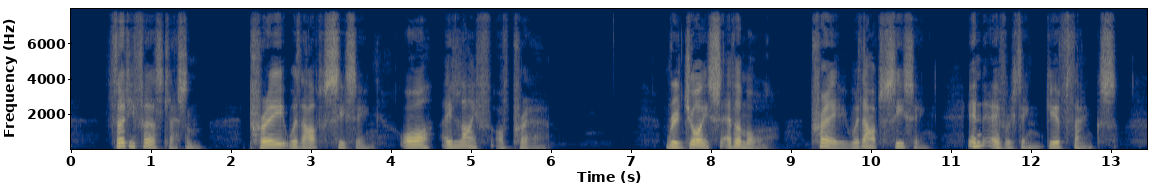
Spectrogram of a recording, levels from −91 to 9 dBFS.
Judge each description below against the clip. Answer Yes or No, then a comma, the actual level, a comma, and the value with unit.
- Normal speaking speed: No, slow, 95 wpm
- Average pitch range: No, wide, 6.5 semitones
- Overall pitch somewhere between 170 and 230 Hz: No, medium, 150 Hz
